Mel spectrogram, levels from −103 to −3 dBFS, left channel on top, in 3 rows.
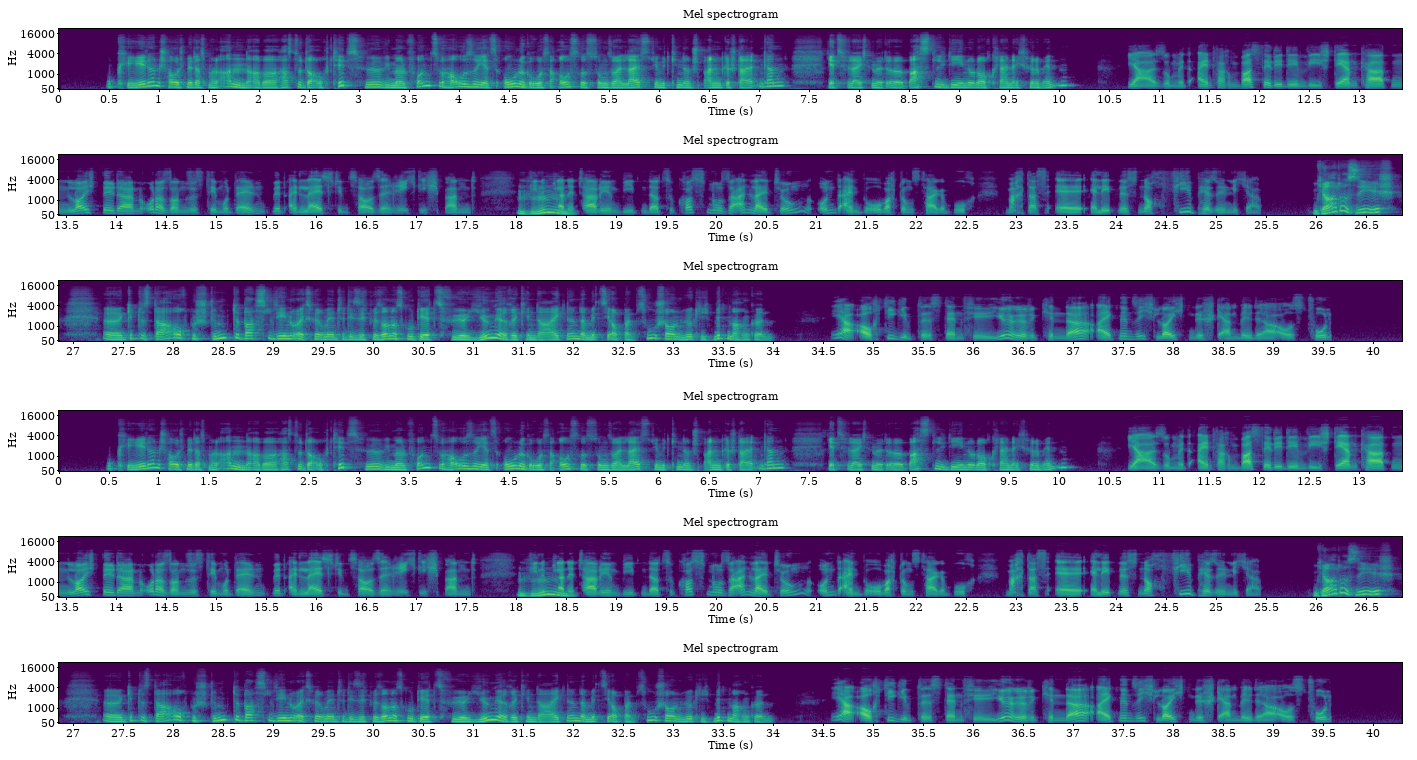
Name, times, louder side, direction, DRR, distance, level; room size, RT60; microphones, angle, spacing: voice 1, 0.5-10.1 18.0-18.5 26.0-34.0, left 1 dB, 40° left, 5.4 m, -30 dB
voice 2, 10.7-17.5 18.1-18.3 18.7-22.5 22.9-25.4 34.6-39.6, right 1 dB, 15° right, 3.7 m, -35 dB
head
